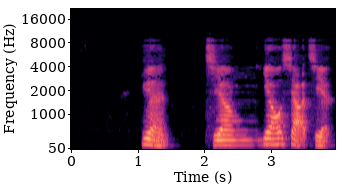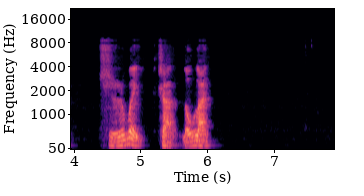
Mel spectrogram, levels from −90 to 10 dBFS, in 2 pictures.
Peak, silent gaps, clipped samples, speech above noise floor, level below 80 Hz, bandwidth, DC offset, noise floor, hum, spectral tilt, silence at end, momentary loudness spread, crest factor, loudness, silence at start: 0 dBFS; none; under 0.1%; 67 dB; -62 dBFS; 9.4 kHz; under 0.1%; -83 dBFS; none; -6 dB/octave; 1.9 s; 15 LU; 18 dB; -17 LUFS; 1.05 s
